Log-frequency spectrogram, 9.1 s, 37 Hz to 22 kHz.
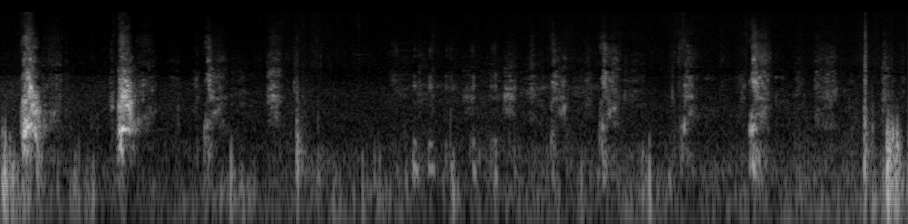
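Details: Vinnie, an 18-month-old pet Staffordshire Bull Terrier, reacting uncertainly to a balloon: two loud, sharp barks in the first second and a half, then a run of softer, scattered yips and snuffling sounds at an irregular pace.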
